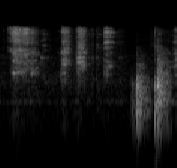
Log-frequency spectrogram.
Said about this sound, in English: I would get the teaspoons right here.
